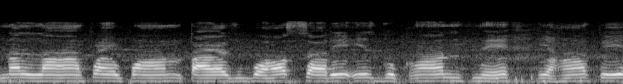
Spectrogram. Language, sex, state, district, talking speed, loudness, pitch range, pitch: Hindi, male, Haryana, Jhajjar, 85 wpm, -14 LUFS, 150-155 Hz, 150 Hz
